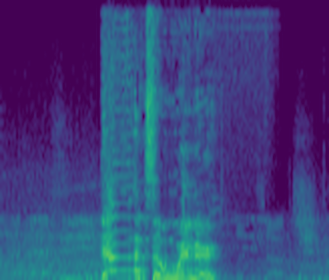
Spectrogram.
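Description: A young man exclaims loudly and excitedly close to a microphone.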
